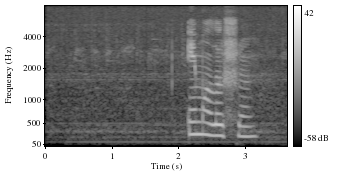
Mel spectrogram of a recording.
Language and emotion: Russian, sad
